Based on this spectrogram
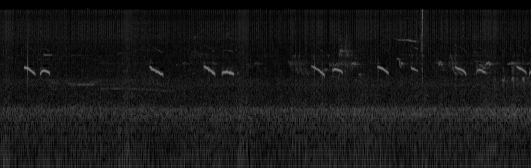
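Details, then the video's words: Female Eastern Bluebird singing soft, falling whistled notes in short pairs and triplets, a phrase every second or two, in the early morning in mid-April, recorded on a nest cam, over a steady low rumble. "female Bluebird singing"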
